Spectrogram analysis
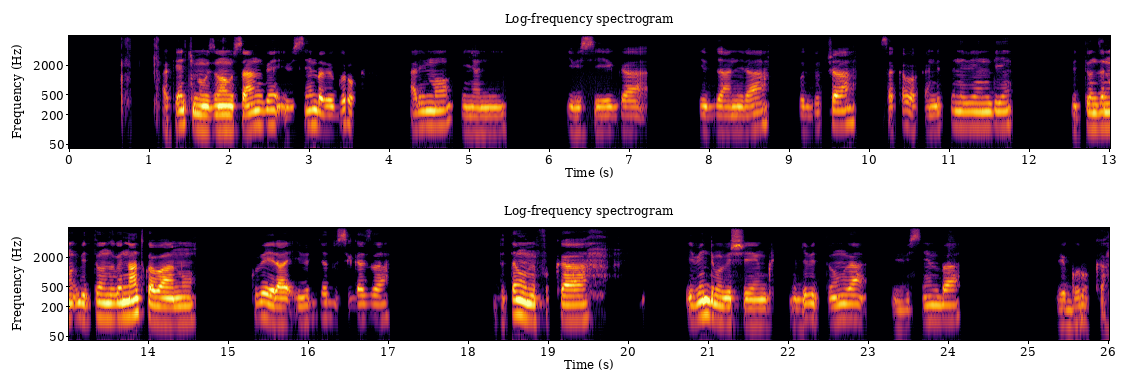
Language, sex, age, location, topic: Kinyarwanda, male, 25-35, Kigali, agriculture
